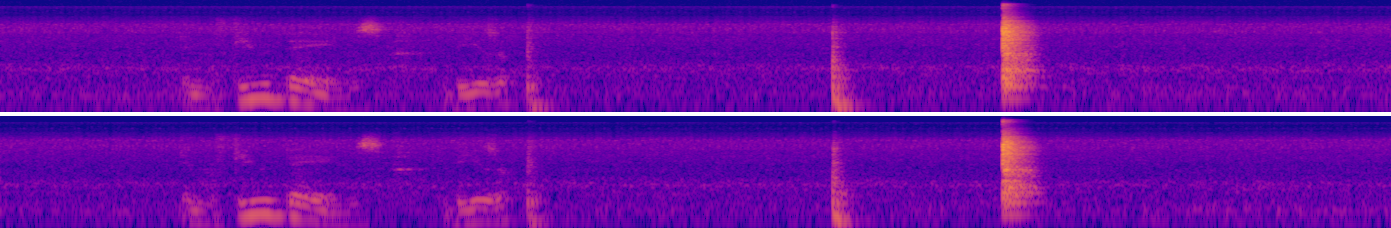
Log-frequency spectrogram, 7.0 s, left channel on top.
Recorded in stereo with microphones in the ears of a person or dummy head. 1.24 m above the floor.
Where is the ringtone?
No ringtone in this recording.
